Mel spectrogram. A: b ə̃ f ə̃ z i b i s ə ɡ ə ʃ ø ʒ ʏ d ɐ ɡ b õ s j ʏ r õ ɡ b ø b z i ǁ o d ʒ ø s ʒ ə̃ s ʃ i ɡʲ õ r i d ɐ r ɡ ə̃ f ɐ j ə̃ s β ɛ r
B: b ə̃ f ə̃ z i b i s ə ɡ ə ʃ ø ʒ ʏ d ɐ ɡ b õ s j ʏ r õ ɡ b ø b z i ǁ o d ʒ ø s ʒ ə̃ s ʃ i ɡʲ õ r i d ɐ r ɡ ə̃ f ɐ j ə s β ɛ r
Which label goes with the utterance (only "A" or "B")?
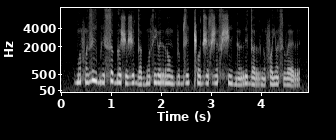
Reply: A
